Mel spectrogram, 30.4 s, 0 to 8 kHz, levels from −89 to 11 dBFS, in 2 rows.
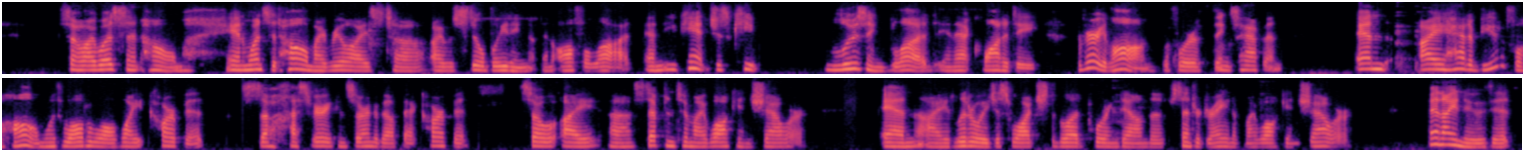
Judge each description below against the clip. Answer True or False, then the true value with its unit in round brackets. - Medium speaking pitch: True (170 Hz)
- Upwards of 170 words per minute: False (160 wpm)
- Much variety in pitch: False (2.8 semitones)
